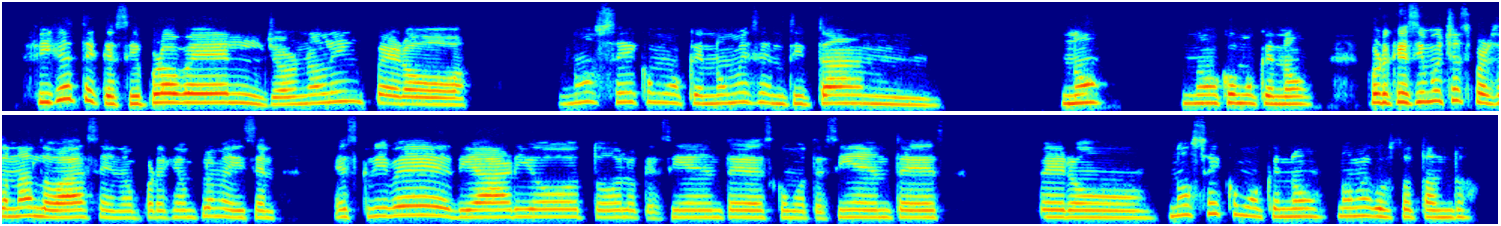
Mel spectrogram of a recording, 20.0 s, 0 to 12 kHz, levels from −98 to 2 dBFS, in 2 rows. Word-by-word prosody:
Fíjate 340 +2 +3
que 235 -1 +3
sí 235 +2 +1
probé 275 +2 +7
el 260 -6 0
journaling, 260 +8 -1
pero 220 -5 +2 0.6
no 270 +6 -6
sé, 290 +1 -5
como 275 -3 -5
que 250 - -2
no 245 +1 -1
me 285 +1 -3
sentí 245 -4 -3
tan 230 -6 +1 0.8
no, 265 +2 +3 0.5
no, 255 0 +1
como 255 -2 +3
que 240 0 +4
no. 230 -1 +1 0.4
Porque 275 +1 +6
sí 295 +2 +3
muchas 320 +1 +1
personas 260 -1 +2
lo 225 -3 +4
hacen, 220 -1 +2
¿no? 205 0 -8
Por 215 +2 -7
ejemplo, 220 +4 -6
me 240 - -5
dicen: 215 -1 -5 0.4
"Escribe 255 +4 0
diario 230 +1 0
todo 220 0 -5
lo 220 - -6
que 190 -2 -14
sientes, 220 +1 -3
cómo 210 -2 -7
te 190 -1 -11
sientes", 220 0 -2 0.6
pero 220 -2 -1
no 285 +3 -3
sé, 330 +3 -4
como 280 -4 -4
que 245 - -3
no, 240 -1 -1
no 255 -1 -3
me 265 0 -2
gustó 230 -2 -1
tanto. 220 0 -3
235 Hz, 150 wpm, -23 LUFS, 220-265 Hz, 0.8 s, probé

